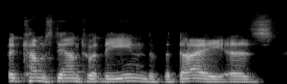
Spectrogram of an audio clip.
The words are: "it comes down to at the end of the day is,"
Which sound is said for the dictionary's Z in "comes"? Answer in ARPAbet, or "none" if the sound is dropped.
Z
